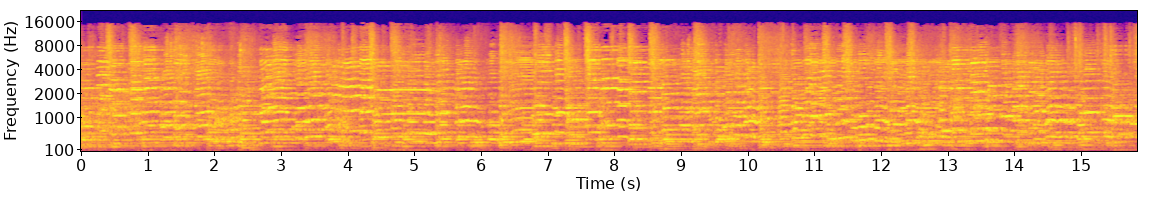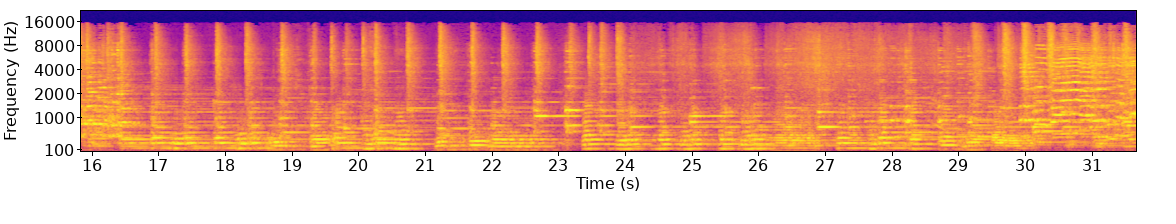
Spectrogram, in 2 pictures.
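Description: Traditional 1920s-style hot jazz band playing live: trumpet, saxophone and trombone over banjo, piano, drums and sousaphone bass. About halfway through, the full ensemble thins to a lighter passage over a steady beat and a prominent low sousaphone line.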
